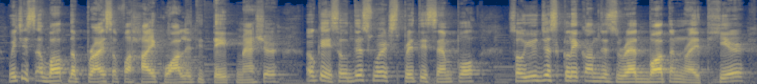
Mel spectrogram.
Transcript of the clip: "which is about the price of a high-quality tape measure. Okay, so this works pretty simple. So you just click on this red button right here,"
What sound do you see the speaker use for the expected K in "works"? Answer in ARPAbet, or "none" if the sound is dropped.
K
